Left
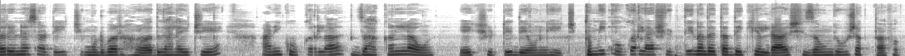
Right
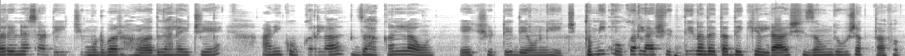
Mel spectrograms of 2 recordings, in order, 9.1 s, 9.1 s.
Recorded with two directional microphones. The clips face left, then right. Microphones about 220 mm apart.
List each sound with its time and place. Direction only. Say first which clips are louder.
0.0 s speech: left 4 dB; 40° left (ahead or behind)
6.2 s speech: left 1 dB; 5° left (ahead or behind)
6.6 s a woman's voice: left 4 dB; 45° left (ahead or behind)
